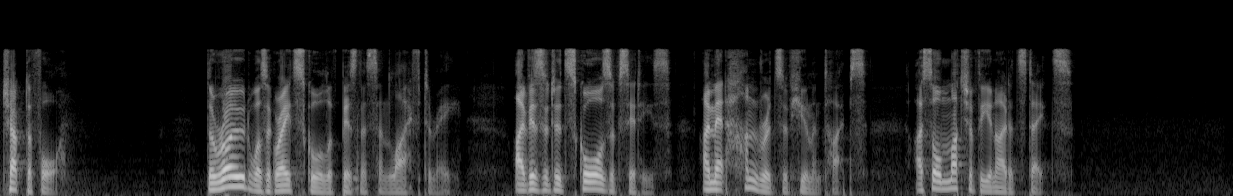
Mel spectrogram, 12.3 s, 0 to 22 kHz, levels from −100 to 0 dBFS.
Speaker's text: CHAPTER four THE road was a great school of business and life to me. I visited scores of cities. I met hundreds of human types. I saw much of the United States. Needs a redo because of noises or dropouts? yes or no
no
